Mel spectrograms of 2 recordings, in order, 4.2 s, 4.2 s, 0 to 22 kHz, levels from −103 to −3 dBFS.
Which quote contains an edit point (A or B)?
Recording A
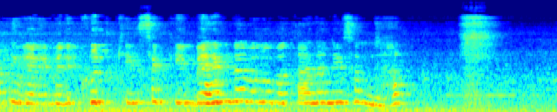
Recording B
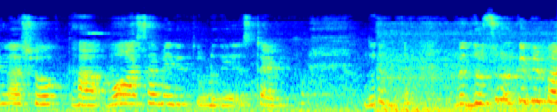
B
